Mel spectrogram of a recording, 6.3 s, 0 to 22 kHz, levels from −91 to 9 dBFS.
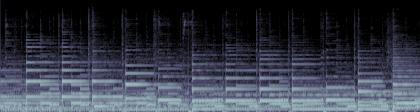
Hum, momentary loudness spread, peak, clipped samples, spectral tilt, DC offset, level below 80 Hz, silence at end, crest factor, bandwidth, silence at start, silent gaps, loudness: none; 1 LU; -8 dBFS; under 0.1%; -9.5 dB/octave; under 0.1%; -38 dBFS; 0 s; 14 dB; 10.5 kHz; 0 s; none; -23 LUFS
